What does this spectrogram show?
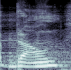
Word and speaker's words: brown: BROWN, तो BR से लिखेंगे ब्रो, और देखिए OW के बाद यन है तो इसका उच्चारण आउ, N से न, यह लिखा गया ब्राउन, BROWN ब्राउन। CROWN, तो CR से लिखेंगे क्रो, क्या लिखेंगे?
